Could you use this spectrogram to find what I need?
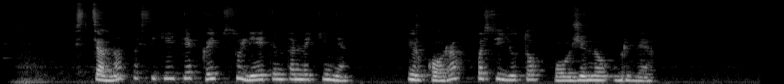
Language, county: Lithuanian, Utena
